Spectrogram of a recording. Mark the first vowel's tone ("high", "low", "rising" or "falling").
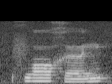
high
